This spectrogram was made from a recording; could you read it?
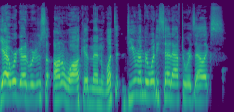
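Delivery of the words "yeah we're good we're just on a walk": play-acted, loud yelling. Retelling calling back to a stranger ahead on the road: imitating own past yell. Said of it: "we just yell up".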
